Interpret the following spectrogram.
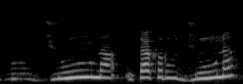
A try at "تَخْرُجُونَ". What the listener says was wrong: را کے اوپر رو کہنا ہے آپ نے رو.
